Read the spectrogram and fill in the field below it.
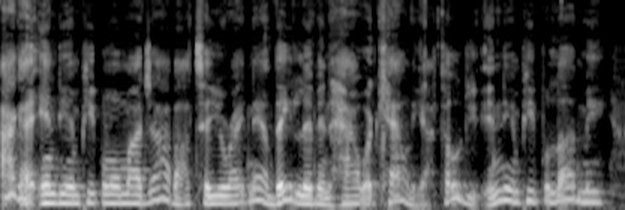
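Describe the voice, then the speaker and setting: Gravelly-voiced D.C. man telling a story. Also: fairly high pitch, expressive, fast, dark tone. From Washington, D.C. area. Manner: laid-back, rambling, slangy. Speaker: podcast host. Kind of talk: casual storytelling monologue.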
